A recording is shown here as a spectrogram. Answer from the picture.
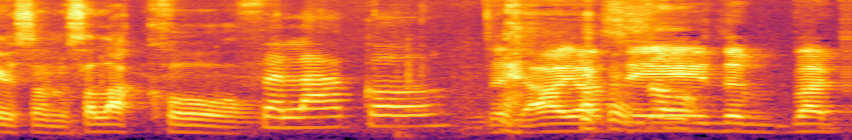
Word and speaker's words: Salako: don't want to jack up the pronunciation. Salako music.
